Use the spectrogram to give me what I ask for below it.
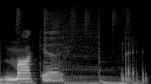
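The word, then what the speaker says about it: Monaca: Circus Baby versus Maka.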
